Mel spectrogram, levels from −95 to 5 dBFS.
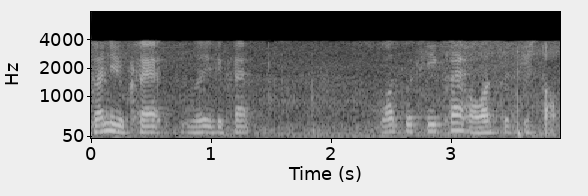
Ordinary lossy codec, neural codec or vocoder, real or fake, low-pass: AAC, 16 kbps; none; real; 7.2 kHz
